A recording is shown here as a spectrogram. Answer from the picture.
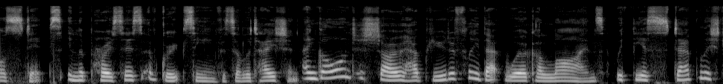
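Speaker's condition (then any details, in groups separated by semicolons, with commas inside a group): No condition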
